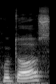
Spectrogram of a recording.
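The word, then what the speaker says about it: οὗτος: Tenemos diptongos al principio de las palabras, u y ao. En ambos casos hay un acento en la segunda vocal del diptongo, que es donde debería estar. El acento aquí en hutos es un circunflejo y aquí en haute es un acento agudo.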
